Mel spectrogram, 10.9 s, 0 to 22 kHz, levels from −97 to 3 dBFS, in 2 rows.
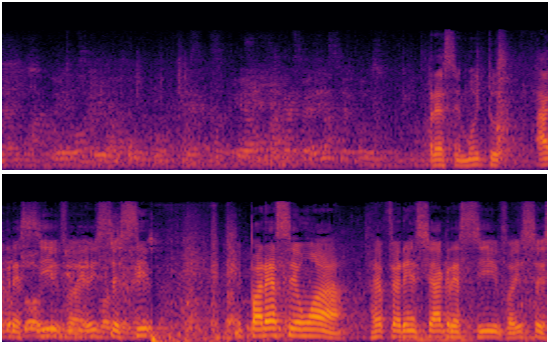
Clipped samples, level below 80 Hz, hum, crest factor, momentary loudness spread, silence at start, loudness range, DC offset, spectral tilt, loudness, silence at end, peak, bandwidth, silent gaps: under 0.1%; -48 dBFS; none; 22 dB; 21 LU; 0 s; 16 LU; under 0.1%; -5.5 dB/octave; -28 LUFS; 0 s; -8 dBFS; 11.5 kHz; none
